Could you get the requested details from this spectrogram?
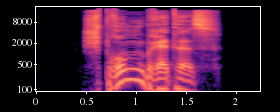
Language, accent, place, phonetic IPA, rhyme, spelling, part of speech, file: German, Germany, Berlin, [ˈʃpʁʊŋˌbʁɛtəs], -ʊŋbʁɛtəs, Sprungbrettes, noun, De-Sprungbrettes.ogg
- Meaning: genitive singular of Sprungbrett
